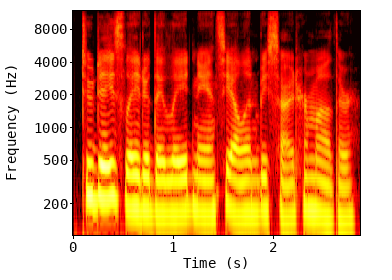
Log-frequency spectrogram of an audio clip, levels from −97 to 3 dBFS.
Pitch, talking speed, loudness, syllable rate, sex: 170 Hz, 210 wpm, -19 LUFS, 5.9 syllables/s, female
